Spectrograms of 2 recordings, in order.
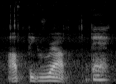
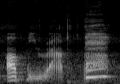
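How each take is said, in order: First: Said in the usual way. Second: Higher, sing-song call out. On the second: Real, not acted. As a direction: toss it over your shoulder, high. Calling out to a friend.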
